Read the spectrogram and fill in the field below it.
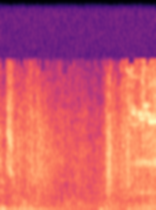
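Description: An explosion bursts with a boom.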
